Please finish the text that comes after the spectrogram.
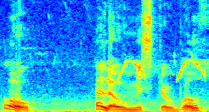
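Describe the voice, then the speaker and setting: Low jolly father pig, played by a man, easygoing, storybook character, noisy recording. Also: wildly swooping pitch, a little slow, full character voice.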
